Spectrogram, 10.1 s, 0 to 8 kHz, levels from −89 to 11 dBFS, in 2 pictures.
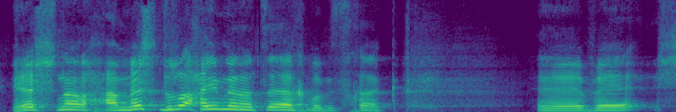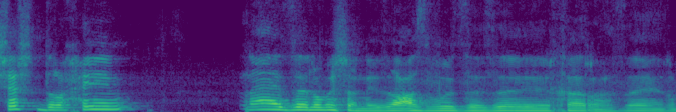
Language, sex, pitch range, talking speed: Hebrew, male, 120-170 Hz, 105 wpm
